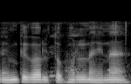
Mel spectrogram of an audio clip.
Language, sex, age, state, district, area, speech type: Odia, male, 30-45, Odisha, Malkangiri, urban, spontaneous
